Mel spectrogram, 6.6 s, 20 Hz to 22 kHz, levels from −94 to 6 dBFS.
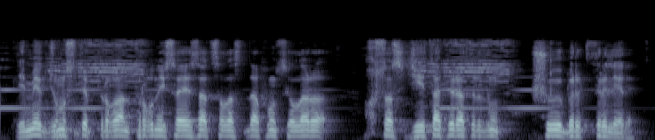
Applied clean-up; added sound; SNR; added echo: classical method log-MMSE.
